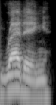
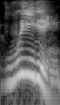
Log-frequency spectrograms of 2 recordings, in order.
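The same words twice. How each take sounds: First: The first vowel is a short e, like red. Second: The first vowel is a long ee, like reed. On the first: "R E D D I N G would be Reading" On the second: "it's literally reading because"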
